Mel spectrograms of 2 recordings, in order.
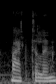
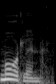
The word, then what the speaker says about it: Magdalen: sense like in Oxford you'd think it's Magdalene college but it's not it's pronounced modeling or um be sister b-i-c-e-s-t-e-r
